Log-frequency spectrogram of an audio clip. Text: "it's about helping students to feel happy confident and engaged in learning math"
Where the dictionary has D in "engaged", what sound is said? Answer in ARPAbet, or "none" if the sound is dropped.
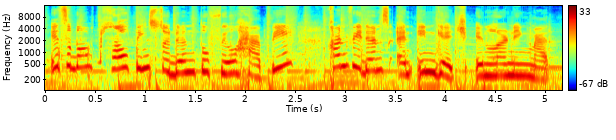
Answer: none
